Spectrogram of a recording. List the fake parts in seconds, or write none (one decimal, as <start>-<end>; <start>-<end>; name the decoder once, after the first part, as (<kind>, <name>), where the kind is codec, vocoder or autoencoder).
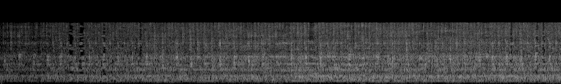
0.0-0.5 (codec, SNAC); 1.5-4.9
